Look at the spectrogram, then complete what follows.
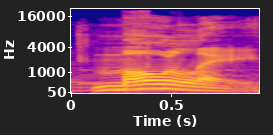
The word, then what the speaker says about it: mole: Think of mole negro as the VIP of the mole world, which, by the way, you should totally pronounce mole to sound like a pro.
